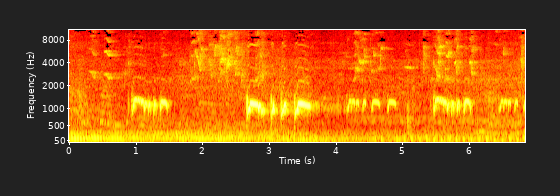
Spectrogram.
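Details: Perkutut, a zebra dove kept as a loud singing lure for other birds: several separate purring, vibrato coo phrases at mid pitch, each roughly half a second long, spaced through the recording over a faint low rumble.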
